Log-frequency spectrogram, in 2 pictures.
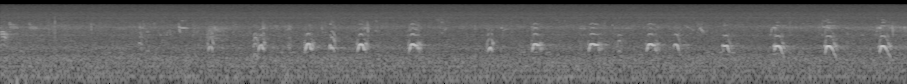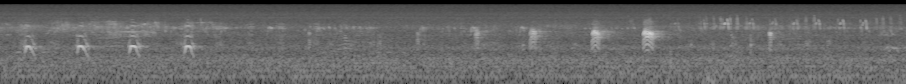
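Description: A bird calling in a long series of short, evenly spaced notes, about one a second. These are followed by a few louder calls and then some thin, higher notes near the end.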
